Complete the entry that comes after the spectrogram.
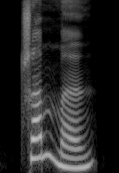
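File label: "zhuan1 men2", Mandarin Chinese; HSK4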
